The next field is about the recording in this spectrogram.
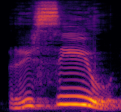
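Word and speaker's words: receive: रखिएगा ठीक है ना जैसे एग्जांपल में यहां पे देखिए आर ई सी ई आई वी ई देखिए यहां पे ई आई एक साथ है ना तो ई आई एक साथ है तो क्या उच्चारण होगा ई तो इसको क्या पढ़ेंगे रिसीव क्या पढ़ेंगे रिसीव क्या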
